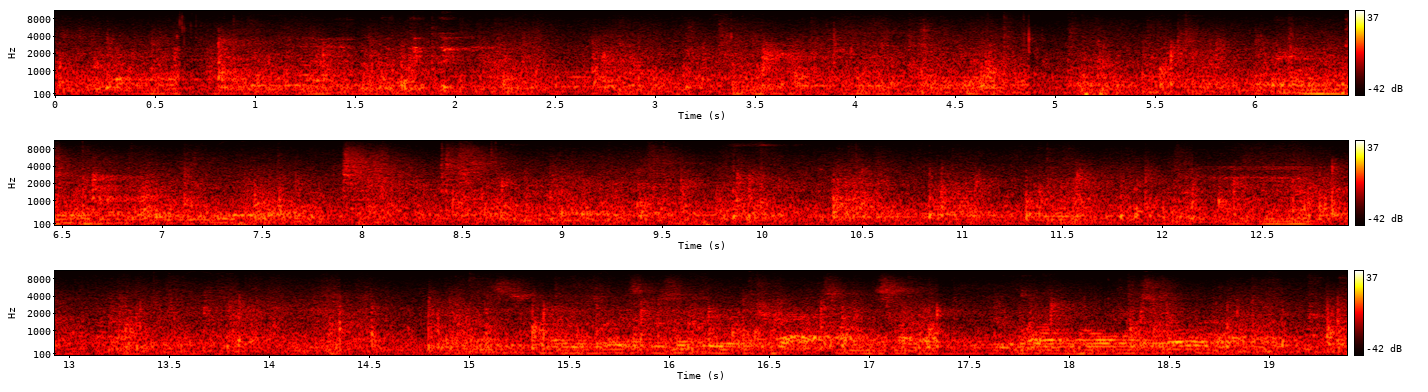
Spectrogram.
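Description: Several people talk in the distance, their voices echoing.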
